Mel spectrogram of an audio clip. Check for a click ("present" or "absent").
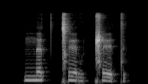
present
